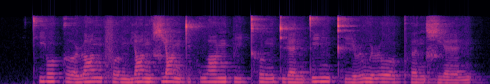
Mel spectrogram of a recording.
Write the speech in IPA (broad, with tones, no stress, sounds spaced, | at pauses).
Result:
t̪ʰ j o˥ ʊ̯ k ɤ˨˩ ɻ ɑ˥ ŋ f ɤ˨˩ ŋ j ɑ˥˧ ŋ ɕ j ɑ˥˩ ŋ t̪ y˩ k w ɑ˥ ŋ p i˨˩ kʰ ʊ˧˥ ŋ t̪ ɥ ɛ˨˩ n t̪ i˥ ŋ t̪ʰ i˨˩ ɻ u˥˧ ɻ o˥˩ ʊ̯ pʰ ə˧˥ n ɕ j ɛ˨˩˦ n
